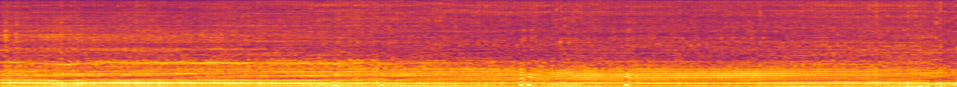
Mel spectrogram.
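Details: Rebuilt Troy-Bilt tiller under tilling load: loud, steady single-cylinder chug bogging briefly as tines bite then recovering cleanly; owner saw heavy smoke under heavy load and suspects blow-by past the rings.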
